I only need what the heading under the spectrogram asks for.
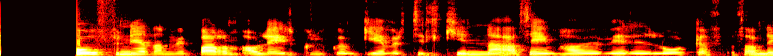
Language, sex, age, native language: Icelandic, female, 30-39, Icelandic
